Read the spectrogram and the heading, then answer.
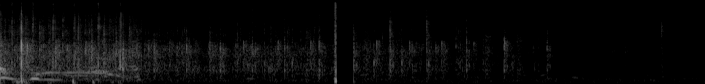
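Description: Audience applause, a dense burst of clapping that starts strong and gradually thins out, with a few scattered sharp claps lingering before fading to quiet after about six seconds.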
